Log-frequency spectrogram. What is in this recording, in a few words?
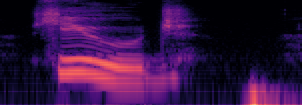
"huge", English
